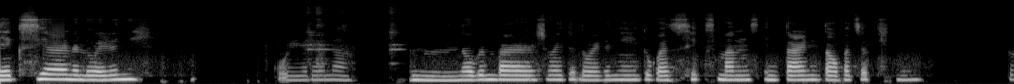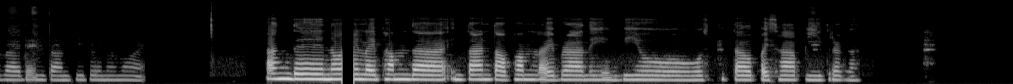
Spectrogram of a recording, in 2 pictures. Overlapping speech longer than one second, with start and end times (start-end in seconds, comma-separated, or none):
none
